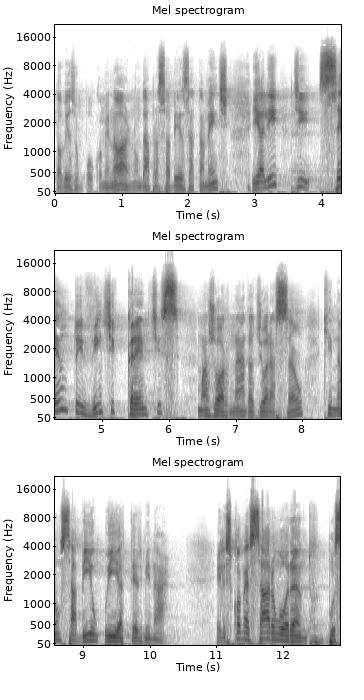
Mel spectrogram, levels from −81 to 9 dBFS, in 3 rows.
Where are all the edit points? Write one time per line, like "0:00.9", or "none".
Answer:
0:03.5
0:06.4
0:09.3

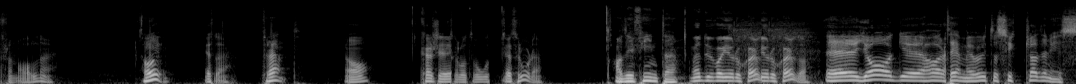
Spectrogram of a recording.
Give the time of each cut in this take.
0:02.1
0:03.9
0:04.5
0:04.9
0:07.6
0:09.5

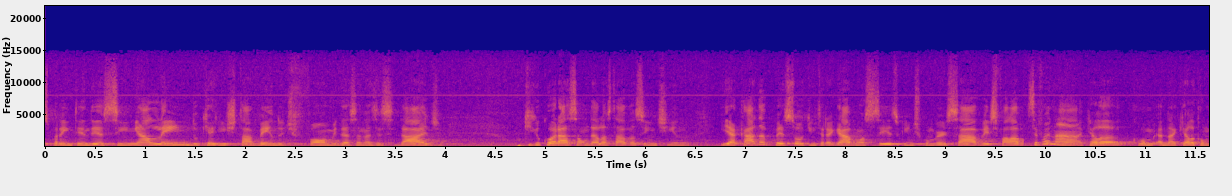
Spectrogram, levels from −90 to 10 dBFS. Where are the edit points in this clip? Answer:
0:07.6
0:09.8

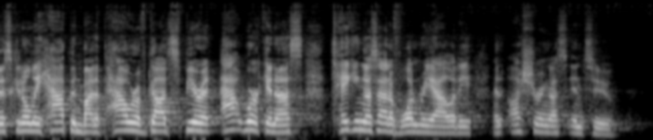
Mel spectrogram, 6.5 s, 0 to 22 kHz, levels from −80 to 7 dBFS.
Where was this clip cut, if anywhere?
none

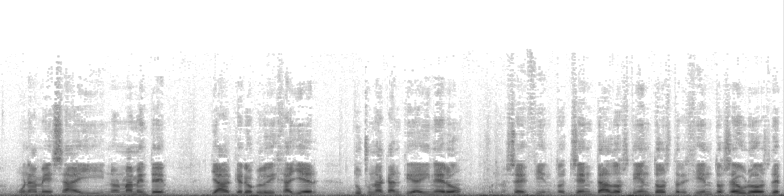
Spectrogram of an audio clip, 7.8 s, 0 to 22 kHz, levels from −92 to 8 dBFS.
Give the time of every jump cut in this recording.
0:03.6

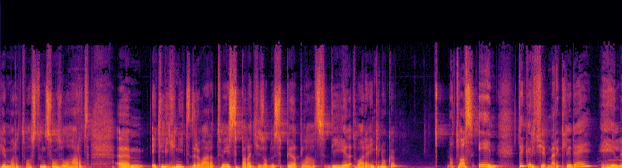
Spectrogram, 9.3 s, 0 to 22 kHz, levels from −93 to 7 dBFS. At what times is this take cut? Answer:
0:05.3

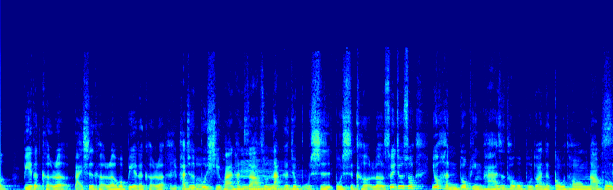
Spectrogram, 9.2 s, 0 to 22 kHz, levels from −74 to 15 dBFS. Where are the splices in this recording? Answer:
0:05.0

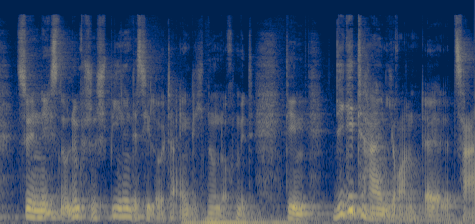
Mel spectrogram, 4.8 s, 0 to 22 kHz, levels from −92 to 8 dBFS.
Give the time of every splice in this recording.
none

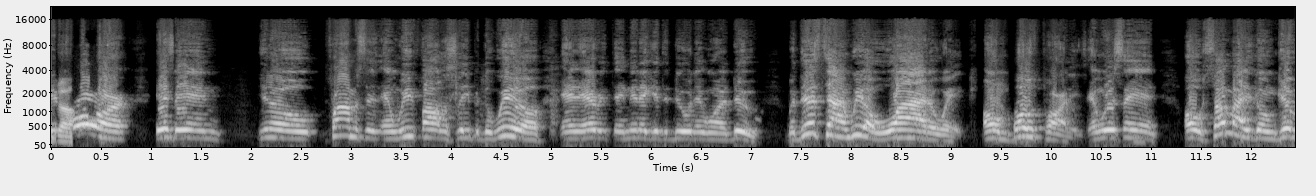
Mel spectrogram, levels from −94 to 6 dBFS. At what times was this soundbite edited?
0:01.2
0:02.7
0:05.1
0:09.2

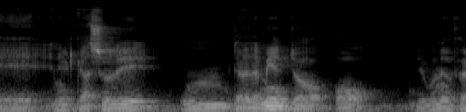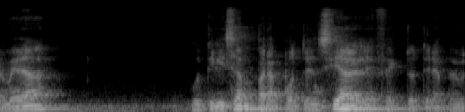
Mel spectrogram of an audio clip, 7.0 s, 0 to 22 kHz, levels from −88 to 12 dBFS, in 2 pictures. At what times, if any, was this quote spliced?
0:04.8

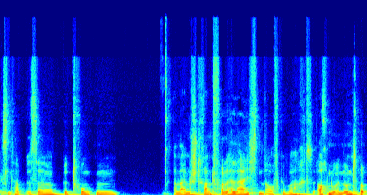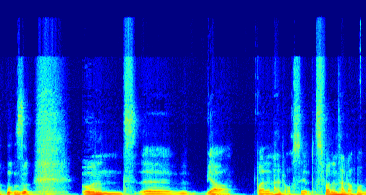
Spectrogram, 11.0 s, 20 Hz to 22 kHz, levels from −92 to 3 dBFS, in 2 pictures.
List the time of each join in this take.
0:09.2

